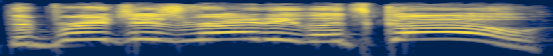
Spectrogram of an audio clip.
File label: bridge available, teengirl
